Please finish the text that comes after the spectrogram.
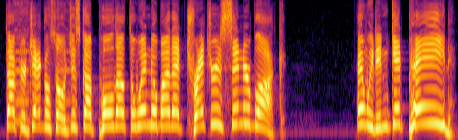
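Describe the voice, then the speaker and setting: A man playing a bumbling, oblivious, excitable private detective in a scripted audio comedy, melodramatic and cheerfully clueless. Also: very high voice, moderate pace, no echo. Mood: melodramatic dismay.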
